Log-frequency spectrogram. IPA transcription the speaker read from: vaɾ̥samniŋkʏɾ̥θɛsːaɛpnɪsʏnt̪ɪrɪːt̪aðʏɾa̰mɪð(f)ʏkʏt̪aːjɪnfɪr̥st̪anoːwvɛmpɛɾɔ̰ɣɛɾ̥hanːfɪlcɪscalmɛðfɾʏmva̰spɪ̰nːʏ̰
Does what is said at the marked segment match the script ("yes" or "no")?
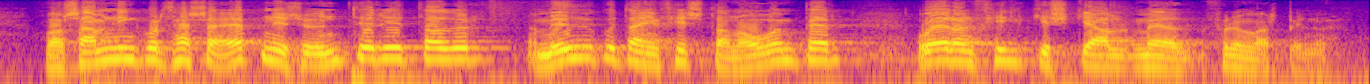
no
